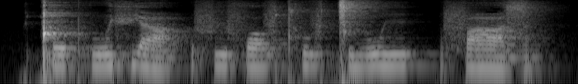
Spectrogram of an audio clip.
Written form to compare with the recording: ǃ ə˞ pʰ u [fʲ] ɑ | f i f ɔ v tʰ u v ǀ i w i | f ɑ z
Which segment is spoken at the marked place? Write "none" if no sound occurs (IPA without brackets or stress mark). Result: fʲ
